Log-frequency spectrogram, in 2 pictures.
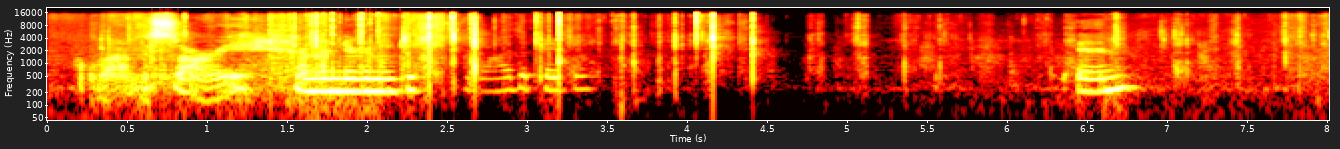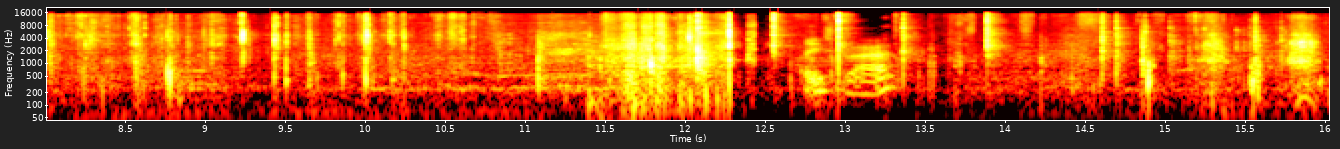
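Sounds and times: scraping rustle of card: 0.3 - 12.4
paper rustling: 0.3 - 12.5.

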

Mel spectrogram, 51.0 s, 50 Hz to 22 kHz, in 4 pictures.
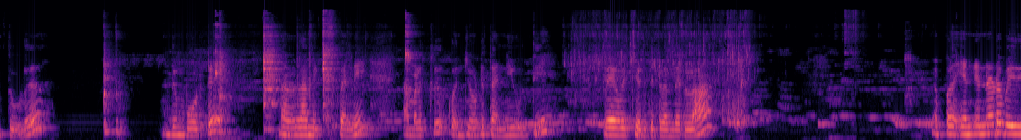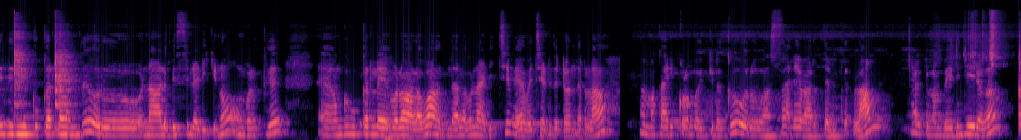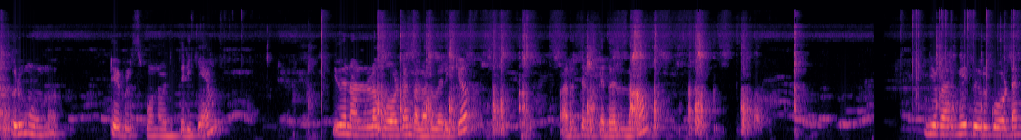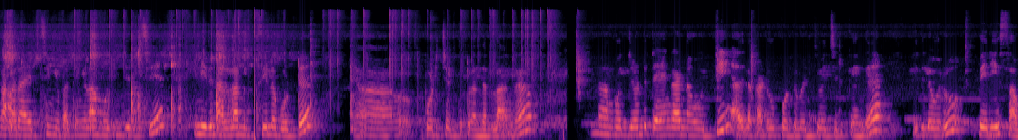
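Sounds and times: woman talking: 0.0 - 0.6, 2.1 - 2.9, 3.5 - 7.0, 7.6 - 9.0, 11.7 - 28.4, 29.7 - 31.7, 32.4 - 34.0, 36.9 - 45.1, 45.7 - 51.0
metallic clink against a pan: 2.7 - 4.3, 30.2 - 35.6, 36.9 - 45.3
person talking: 29.7 - 36.2, 36.9 - 45.8.

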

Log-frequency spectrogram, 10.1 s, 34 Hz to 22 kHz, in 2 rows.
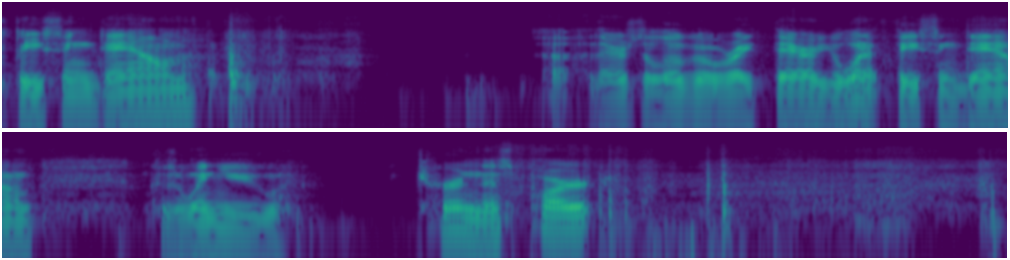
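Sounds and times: cardboard sliding over cardboard: 8.0 - 10.0.

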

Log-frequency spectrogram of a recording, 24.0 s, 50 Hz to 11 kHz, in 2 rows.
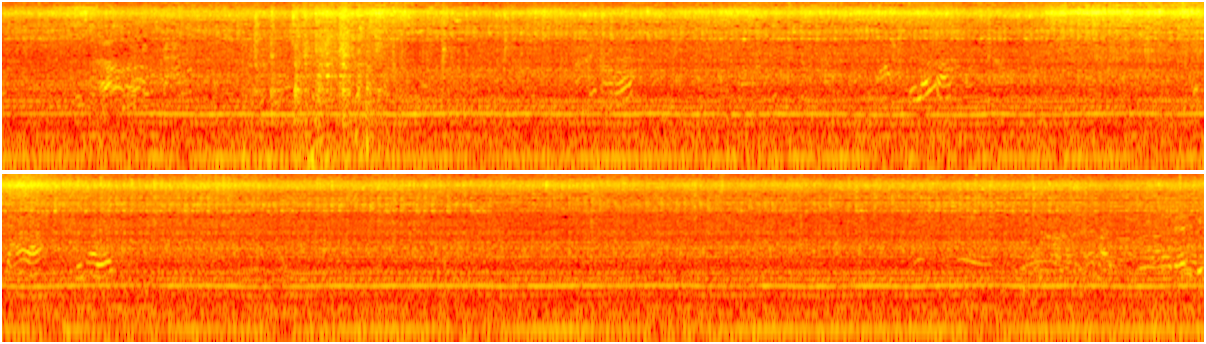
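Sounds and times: constant high hiss: 0.0 - 24.0
vehicle engine idling: 0.0 - 24.0
faint voices: 0.5 - 13.4, 21.0 - 24.0.

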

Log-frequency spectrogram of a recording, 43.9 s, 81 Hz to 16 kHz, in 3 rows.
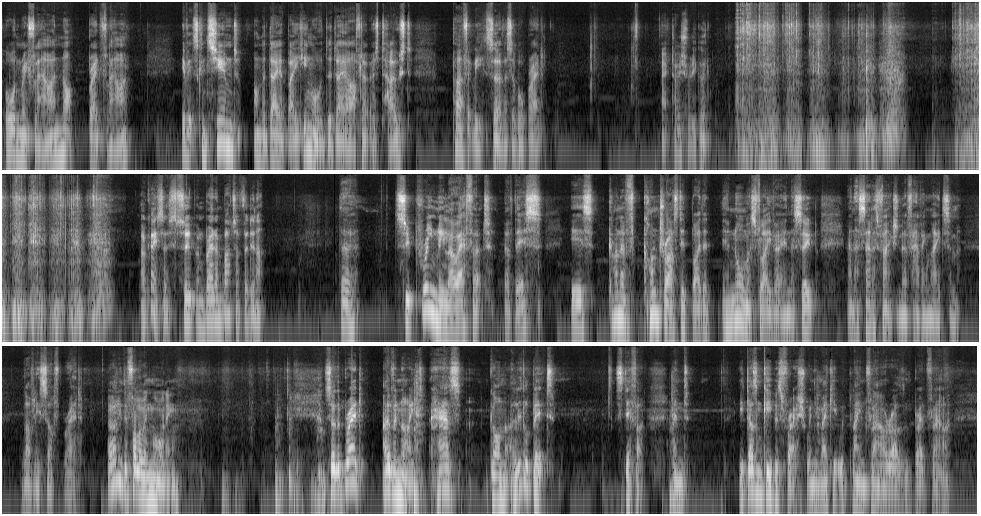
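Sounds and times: bread knife sawing through crust: 11.0 - 13.6, 14.3 - 16.4
man's voice: 29.6 - 32.0, 33.7 - 37.6, 38.4 - 39.8.

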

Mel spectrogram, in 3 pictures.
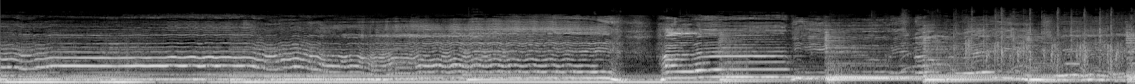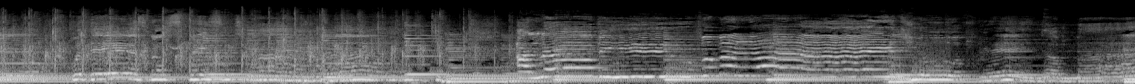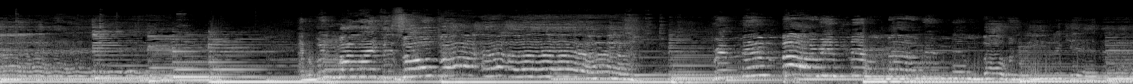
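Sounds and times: guitar accompaniment: 0.0 - 34.0
low bass notes: 0.0 - 34.0
man singing a slow ballad: 0.0 - 34.0.

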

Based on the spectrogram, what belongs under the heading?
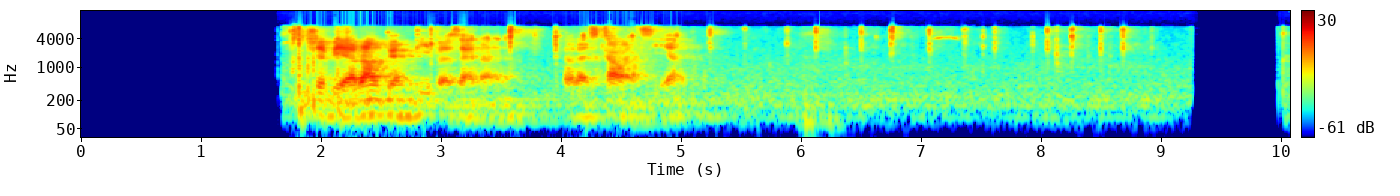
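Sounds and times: calculator keys clicking: 5.2 - 9.0.

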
